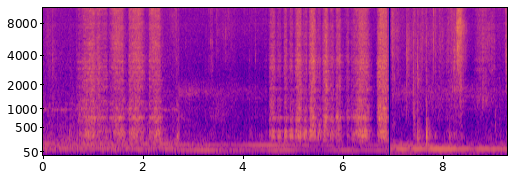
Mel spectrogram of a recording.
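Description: Pencil scratching in quick repeated strokes on painter's tape over a metal ammo can, in two runs of strokes, with a few light clicks near the end. A low steady hum runs underneath.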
